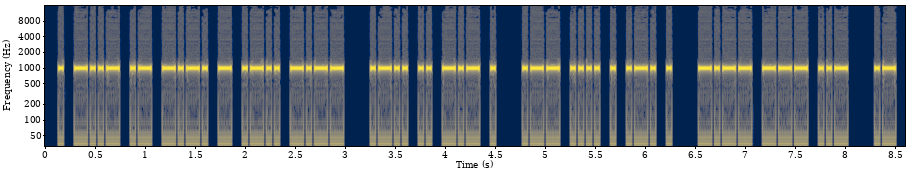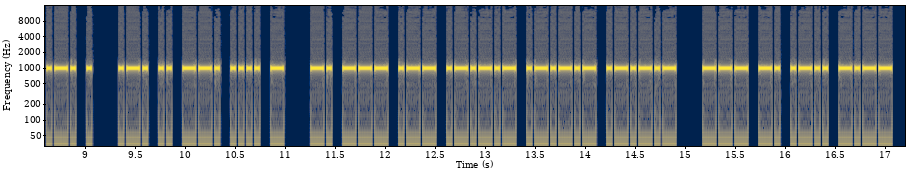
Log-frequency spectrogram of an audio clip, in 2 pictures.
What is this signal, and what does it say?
Morse code, heard as a keyed tone, about 30 wpm, 1000 Hz. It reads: EXACTLY LIKE WHERE YOU ARE RIGHT NOW... ONLY
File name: qotdfiles / 30wpm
